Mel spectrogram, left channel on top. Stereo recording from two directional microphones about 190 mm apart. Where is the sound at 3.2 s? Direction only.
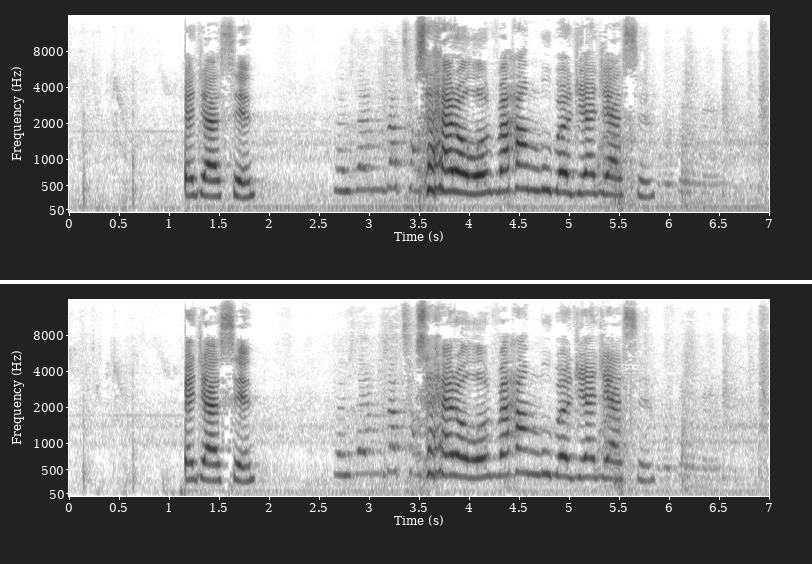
40° right (ahead or behind).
